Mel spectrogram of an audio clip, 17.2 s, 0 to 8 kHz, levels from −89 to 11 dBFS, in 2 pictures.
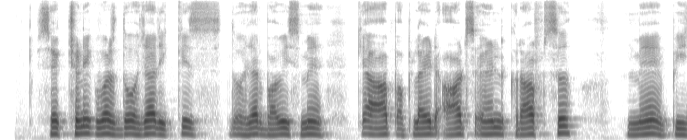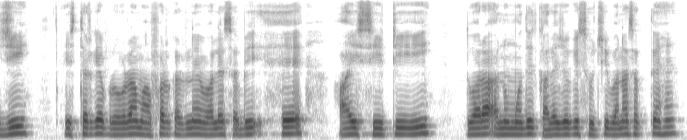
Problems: background sounds at intervals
